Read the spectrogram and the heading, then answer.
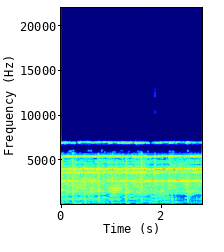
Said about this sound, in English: I set off the alarm as fast as I could, officer.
